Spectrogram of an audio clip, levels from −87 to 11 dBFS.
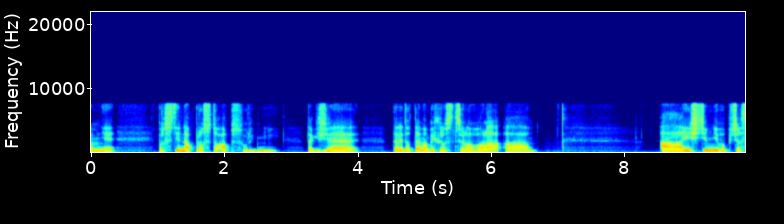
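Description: No technical faults occur at any point in this speech, which comes through G.722 wideband telephone coding at 56 kbit/s with content reaching up to about 7.7 kHz.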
